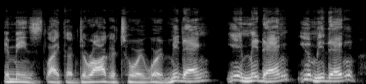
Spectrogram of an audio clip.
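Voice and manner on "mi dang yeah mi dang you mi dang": 1 mock Vietnamese insult.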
